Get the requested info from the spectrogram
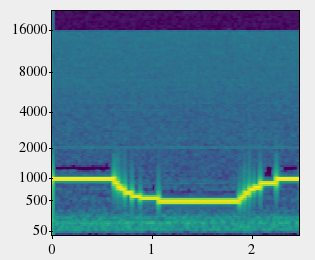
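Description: A pure sine-wave test tone, pitch-corrected by Antares Auto-Tune Pro X at zero retune speed, snapped to the B minor scale. It holds a high note, then steps down quickly through several scale notes to the note an octave lower and holds there. Near the end it starts stepping back up.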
